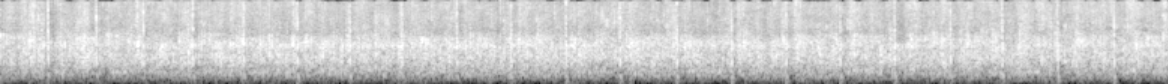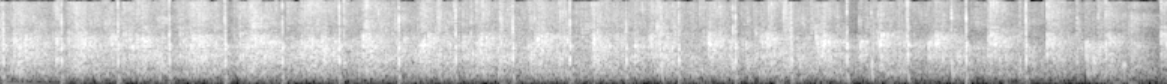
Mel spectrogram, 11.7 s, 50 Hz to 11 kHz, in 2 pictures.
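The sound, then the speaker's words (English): Loud, sustained applause from an audience at a meeting, honoring Station 201 and the Police Department led by Chief Ramon Batista, a dense crackle of many hands clapping steadily for about twelve seconds without letting up, with no talking over it. “Let's please join me in giving everyone here a round of applause.”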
